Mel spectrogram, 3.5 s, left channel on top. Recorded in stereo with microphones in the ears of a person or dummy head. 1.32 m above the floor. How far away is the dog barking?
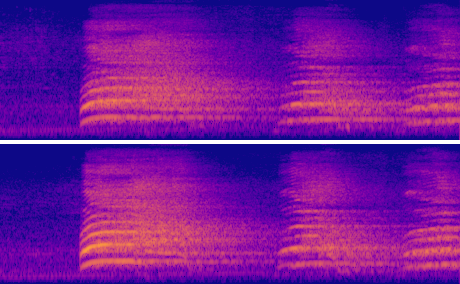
I don't hear a dog barking.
